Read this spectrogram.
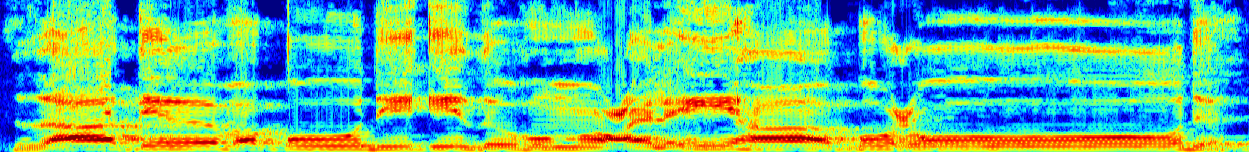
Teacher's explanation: मद्दे आरिज की वजह से इसको खींच रहा हूँ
